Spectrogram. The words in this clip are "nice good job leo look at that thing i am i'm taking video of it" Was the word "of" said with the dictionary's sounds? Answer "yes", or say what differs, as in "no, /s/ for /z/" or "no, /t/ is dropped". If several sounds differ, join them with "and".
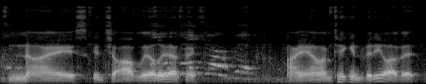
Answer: yes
